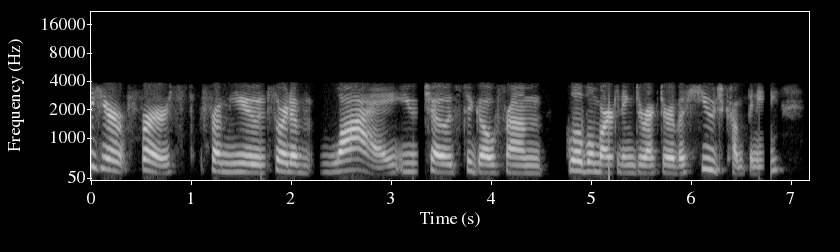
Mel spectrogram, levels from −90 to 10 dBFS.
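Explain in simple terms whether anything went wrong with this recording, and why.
The speech drops out four times from packet loss with pitch repetition, where the receiver loops the last bit of voice to cover each gap. This happens at 1.70 s (after "hear first from"), 3.22 s (before "to go from global"), 5.18 s (before "director of a") and 6.68 s, with gaps lasting 40 to 120 ms. The shorter ones sound like a brief held buzz, while the longer ones fade into silence before the speech returns.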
